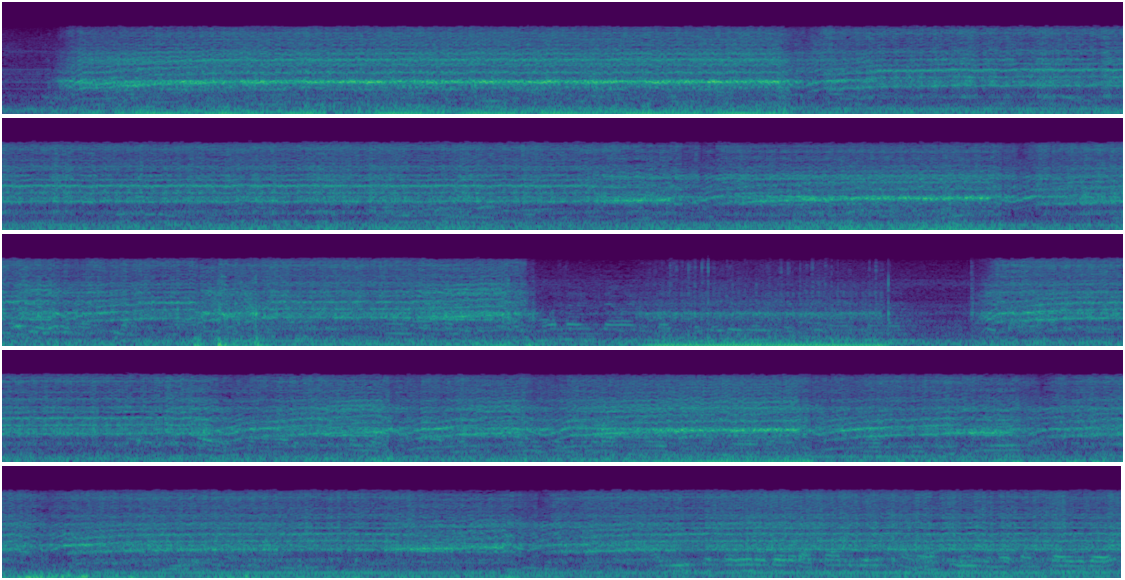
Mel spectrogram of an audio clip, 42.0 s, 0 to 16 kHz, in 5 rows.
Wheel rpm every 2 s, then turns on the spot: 40, 110, 110, 110, 110, 110, 110, 110, 110, 110, 70, 20, 70, 110, 90, 100, 100, 100, 110, 100, 120.
20-22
